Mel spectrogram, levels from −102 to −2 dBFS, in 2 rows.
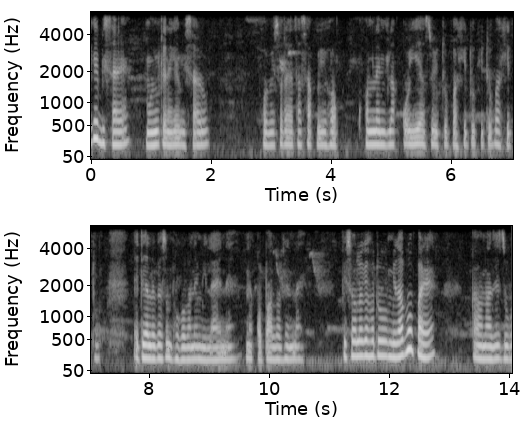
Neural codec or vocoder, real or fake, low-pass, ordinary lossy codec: none; real; 5.4 kHz; none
